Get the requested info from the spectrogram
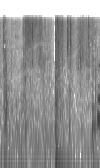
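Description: Clear plastic comic bag crinkling as it is handled, in a few rustling bursts, the sharpest a little past the middle.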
